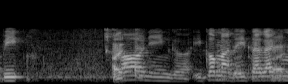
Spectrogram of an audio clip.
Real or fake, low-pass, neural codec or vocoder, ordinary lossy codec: real; 5.4 kHz; none; none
